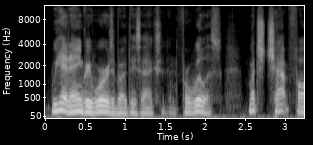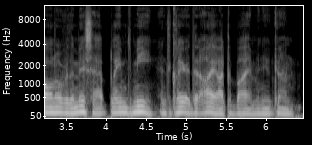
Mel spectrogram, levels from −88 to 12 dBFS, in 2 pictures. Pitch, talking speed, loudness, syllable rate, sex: 115 Hz, 250 wpm, -19 LUFS, 6.6 syllables/s, male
